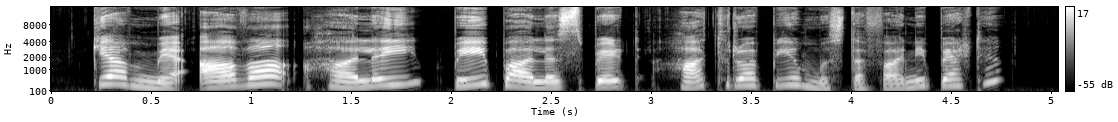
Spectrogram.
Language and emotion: Kashmiri, neutral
